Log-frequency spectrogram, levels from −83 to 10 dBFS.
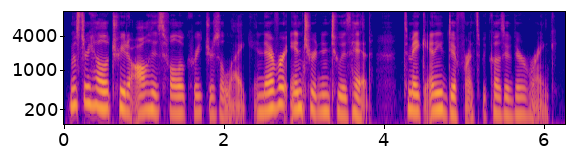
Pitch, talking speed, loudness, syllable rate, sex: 185 Hz, 210 wpm, -18 LUFS, 6.8 syllables/s, female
